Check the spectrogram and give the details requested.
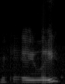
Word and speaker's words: McKaylee: That weird name right there is pronounced McKaylee. That's me.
